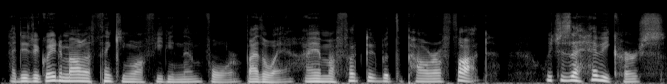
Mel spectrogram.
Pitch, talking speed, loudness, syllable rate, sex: 140 Hz, 235 wpm, -19 LUFS, 6.3 syllables/s, male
